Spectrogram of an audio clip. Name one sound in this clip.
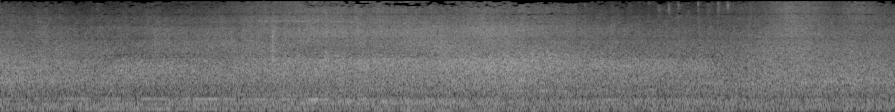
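Wind blusters loudly outdoors.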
